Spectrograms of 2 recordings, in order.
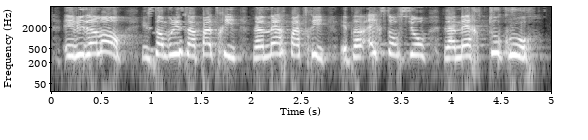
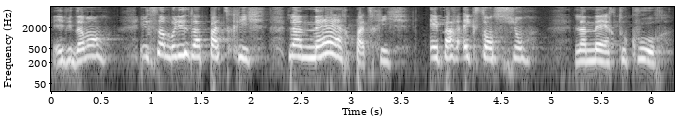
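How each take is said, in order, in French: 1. La ligne est criée très fort. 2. La ligne est dite avec une irritation contenue et maîtrisée. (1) "Au lieu de crier, chose que je n'arriverai pas à faire" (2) "je vais garder la notion d'énervement"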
